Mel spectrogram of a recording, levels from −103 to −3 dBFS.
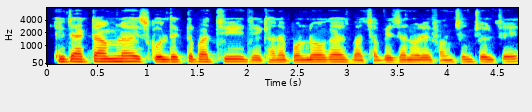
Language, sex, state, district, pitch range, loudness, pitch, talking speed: Bengali, male, West Bengal, Jhargram, 120-140 Hz, -17 LUFS, 130 Hz, 180 wpm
